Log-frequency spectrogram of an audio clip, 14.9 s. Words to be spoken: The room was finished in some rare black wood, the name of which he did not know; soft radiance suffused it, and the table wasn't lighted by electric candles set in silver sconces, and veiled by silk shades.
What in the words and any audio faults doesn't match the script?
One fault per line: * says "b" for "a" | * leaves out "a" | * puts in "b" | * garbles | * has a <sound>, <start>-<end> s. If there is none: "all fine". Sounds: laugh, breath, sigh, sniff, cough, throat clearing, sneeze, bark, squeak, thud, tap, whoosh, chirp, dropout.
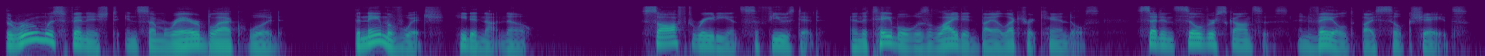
* says "was" for "wasn't"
